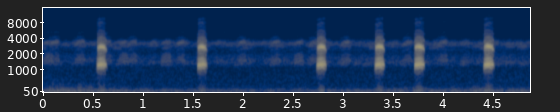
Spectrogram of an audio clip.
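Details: Fejervarya kawamurai calling in rice paddies along the Kamo River, Itoshima, Fukuoka, Japan: short sharp croaks with bright harmonic bands, six notes spaced irregularly about a second apart over a soft chorus of distant frogs.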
